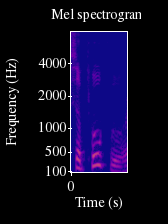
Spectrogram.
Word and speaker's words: seppuku: Is it seppuku or senbuku? There's no M in seppuku. – Senbuku. – It's seppuku, right? – I just want to kill myself, basically.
